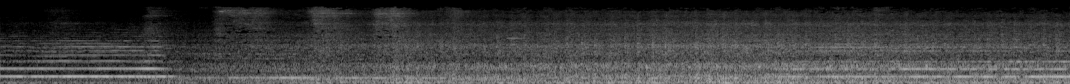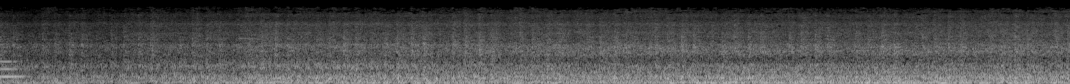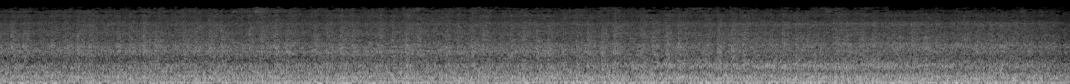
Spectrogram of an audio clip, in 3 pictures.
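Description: Train sound effect: a train horn sounds until about two seconds in and again for about three seconds starting near eight seconds in, over the continuous running noise of a moving train.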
